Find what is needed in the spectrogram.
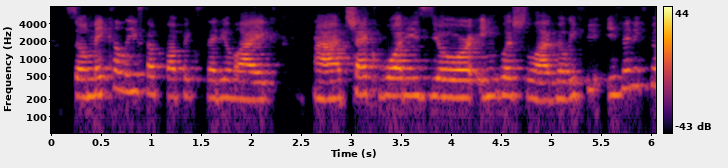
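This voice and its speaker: The speaker has a Portuguese accent and ordinary pitch variation. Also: woman. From Brazil. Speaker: English teacher. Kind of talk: live-streamed lesson. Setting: Instagram livestream. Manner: casual, filler-heavy.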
